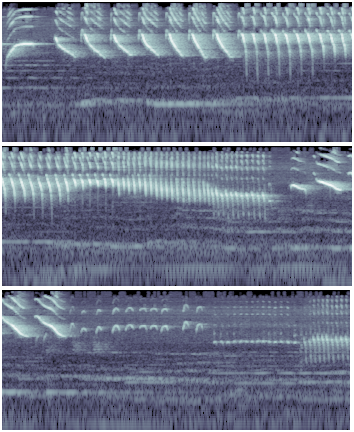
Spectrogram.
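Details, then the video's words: Lively white canary song: quick rising chirps accelerating into a long rattling trill that gradually falls, then scattered sharp notes, a thin steady whistle and a fresh buzzy roll. "Suara Kicau Kenari Putih Gacor Dor"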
